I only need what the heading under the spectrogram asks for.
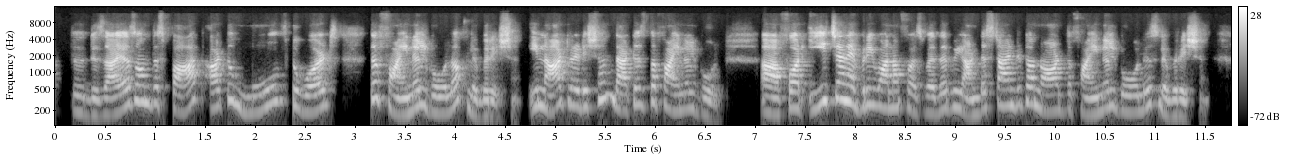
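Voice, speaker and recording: A woman with a Tamil accent talks at a fairly quick pace in a bright, sharp tone, her pitch swinging very widely. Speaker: yoga and Vedic chant teacher. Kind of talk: spiritual talk / online session. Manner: frequent fillers (uh, you know).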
